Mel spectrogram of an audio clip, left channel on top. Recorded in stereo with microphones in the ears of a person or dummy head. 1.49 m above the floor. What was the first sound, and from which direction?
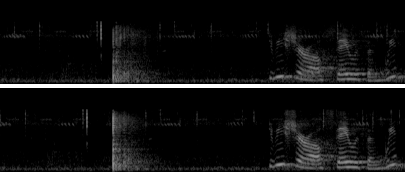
A rattle, 70° right (ahead or behind).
